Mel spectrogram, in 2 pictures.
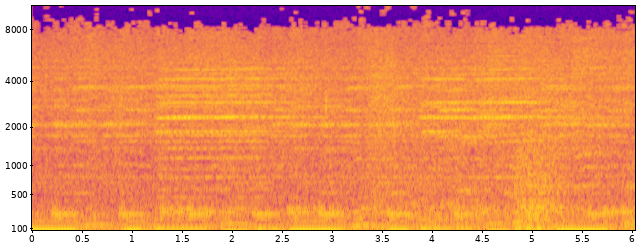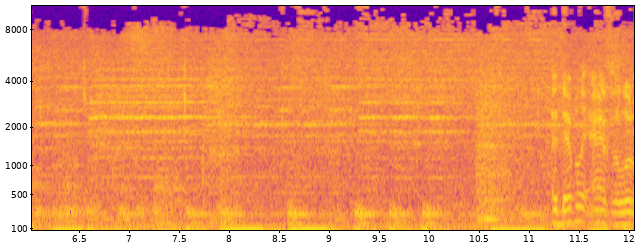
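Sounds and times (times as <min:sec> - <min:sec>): heavy bass beat: 0:04.6 - 0:11.2.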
